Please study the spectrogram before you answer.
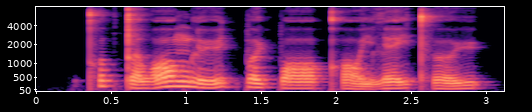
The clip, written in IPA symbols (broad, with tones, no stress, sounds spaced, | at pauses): kʰ ʊ˥ k̚ t̪ ɐ˨ w ɔː˥ ŋ l yː˨˥ t̚ p ɵ˧ ɥ p ɔː˨ kʰ ɔː˨˩ j l e˨˧ j t̪ʰ ɵ˨˧ ɥ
